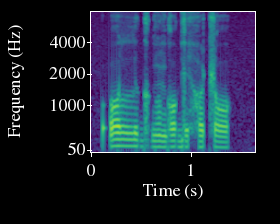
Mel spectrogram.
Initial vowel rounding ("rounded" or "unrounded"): rounded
